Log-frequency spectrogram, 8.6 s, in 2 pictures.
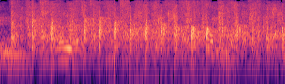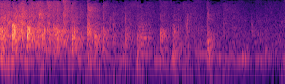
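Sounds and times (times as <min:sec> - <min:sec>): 
audience applause in church: 0:00.0 - 0:06.2
speech: 0:00.9 - 0:01.3.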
